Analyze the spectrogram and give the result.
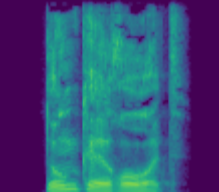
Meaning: dark red
- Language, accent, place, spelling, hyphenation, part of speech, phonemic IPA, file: German, Germany, Berlin, dunkelrot, dun‧kel‧rot, adjective, /ˈdʊŋkl̩ˌʁoːt/, De-dunkelrot.ogg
